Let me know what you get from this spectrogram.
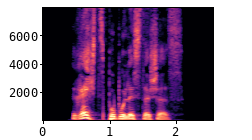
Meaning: strong/mixed nominative/accusative neuter singular of rechtspopulistisch
- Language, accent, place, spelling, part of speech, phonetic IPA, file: German, Germany, Berlin, rechtspopulistisches, adjective, [ˈʁɛçt͡spopuˌlɪstɪʃəs], De-rechtspopulistisches.ogg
